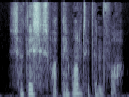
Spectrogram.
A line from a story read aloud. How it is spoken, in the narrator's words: Vera whispered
